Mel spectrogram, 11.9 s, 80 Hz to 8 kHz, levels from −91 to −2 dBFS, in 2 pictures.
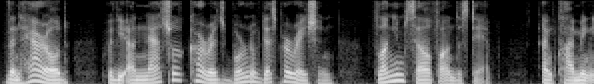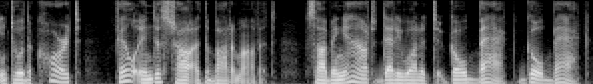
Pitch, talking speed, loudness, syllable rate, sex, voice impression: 125 Hz, 190 wpm, -19 LUFS, 5.3 syllables/s, male, very masculine, slightly adult-like, slightly thick, tensed, slightly powerful, bright, soft, clear, fluent, raspy, cool, slightly intellectual, very refreshing, sincere, calm, slightly mature, friendly, reassuring, unique, slightly elegant, wild, slightly sweet, lively, kind, slightly intense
